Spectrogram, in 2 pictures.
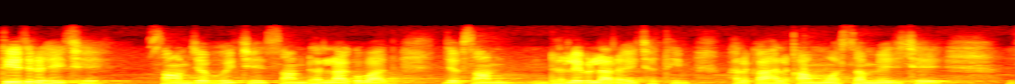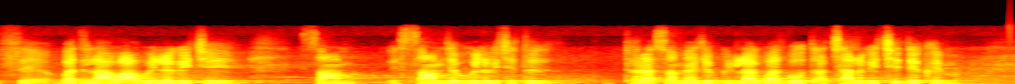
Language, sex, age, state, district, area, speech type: Maithili, female, 18-30, Bihar, Begusarai, rural, spontaneous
